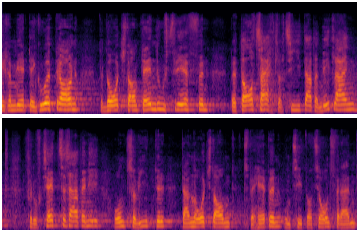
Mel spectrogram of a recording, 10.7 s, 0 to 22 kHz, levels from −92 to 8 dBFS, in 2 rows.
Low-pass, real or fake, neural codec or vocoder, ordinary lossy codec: 14.4 kHz; fake; vocoder, 44.1 kHz, 128 mel bands, Pupu-Vocoder; AAC, 48 kbps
